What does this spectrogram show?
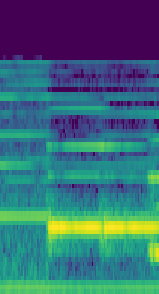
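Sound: ringing bell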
